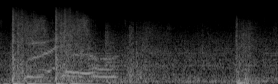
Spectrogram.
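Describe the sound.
Gunfire in a shooter video game as the player fights two enemies at a bridge: a few sharp, loud shot bursts, two close together early and another near the end.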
